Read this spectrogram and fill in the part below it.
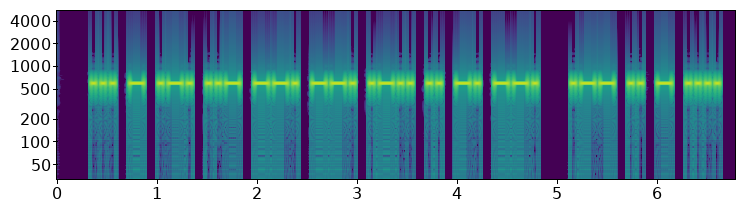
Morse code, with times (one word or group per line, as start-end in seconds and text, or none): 0.3-4.8 STRUGGLING
5.1-6.6 WITH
